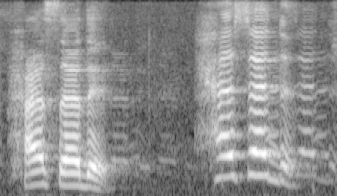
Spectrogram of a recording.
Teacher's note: آخر میں دال ساکن ہے نا، اس کو ہلائیں گے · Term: کلکلا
